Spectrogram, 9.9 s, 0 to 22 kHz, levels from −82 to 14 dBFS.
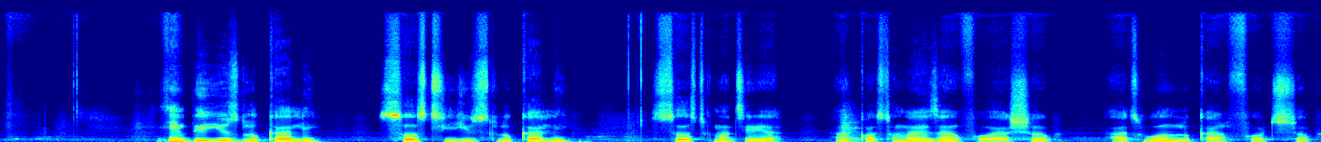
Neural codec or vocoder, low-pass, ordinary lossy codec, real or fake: autoencoder, 48 kHz, 32 numbers a frame, DAC-VAE, trained on Japanese speech; none; none; fake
